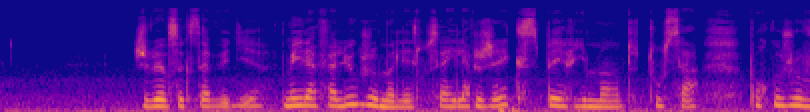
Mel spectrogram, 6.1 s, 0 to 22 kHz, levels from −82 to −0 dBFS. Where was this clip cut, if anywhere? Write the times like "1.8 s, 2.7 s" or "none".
1.3 s, 3.1 s, 3.5 s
